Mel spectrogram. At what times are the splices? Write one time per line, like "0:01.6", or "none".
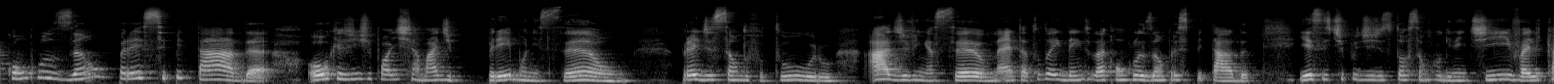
none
